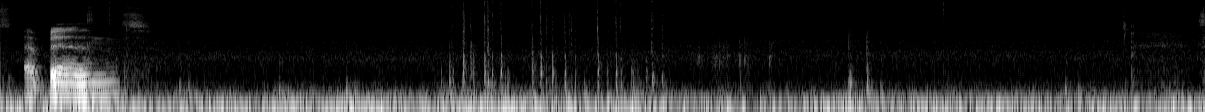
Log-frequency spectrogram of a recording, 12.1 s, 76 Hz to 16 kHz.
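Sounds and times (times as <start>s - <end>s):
low steady hum: 0.0s - 12.0s
light clicks and taps at desk: 8.5s - 9.6s.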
